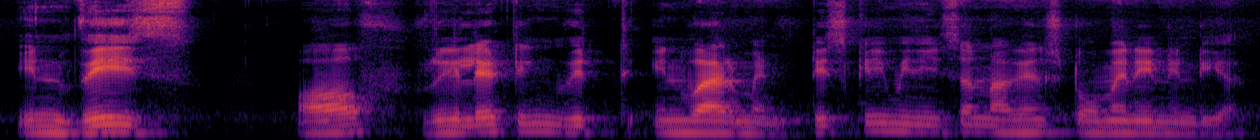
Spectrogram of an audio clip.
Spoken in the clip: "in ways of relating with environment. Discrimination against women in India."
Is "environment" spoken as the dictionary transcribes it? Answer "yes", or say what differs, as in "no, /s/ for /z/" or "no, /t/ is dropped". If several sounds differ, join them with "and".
no, /ɹ/ is dropped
